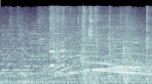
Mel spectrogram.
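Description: A skater bails: the skateboard and his body hit the concrete floor with several sharp knocks about a second in. Several onlookers then react with overlapping drawn-out groans and shouts over background music.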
